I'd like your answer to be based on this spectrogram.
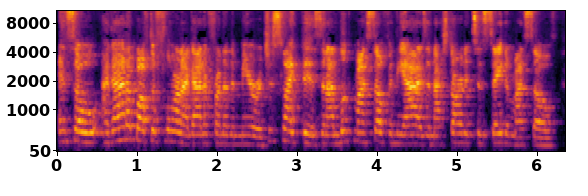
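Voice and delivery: normal talking voice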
